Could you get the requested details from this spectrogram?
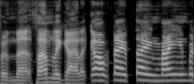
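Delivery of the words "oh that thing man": mumbly, pitched-up cartoon Texan accent. Speaker recalling a failed movie impression that came out differently, in a Boomhauer voice. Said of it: "I ended up sounding like Boomhauer".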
